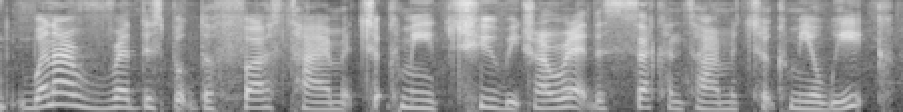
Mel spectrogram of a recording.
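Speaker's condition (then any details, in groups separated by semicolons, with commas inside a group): No condition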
